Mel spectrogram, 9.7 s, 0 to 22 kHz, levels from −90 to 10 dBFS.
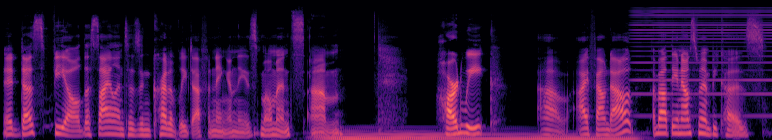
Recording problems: background music; noticeable; from 4 s on; 15 dB below the speech

